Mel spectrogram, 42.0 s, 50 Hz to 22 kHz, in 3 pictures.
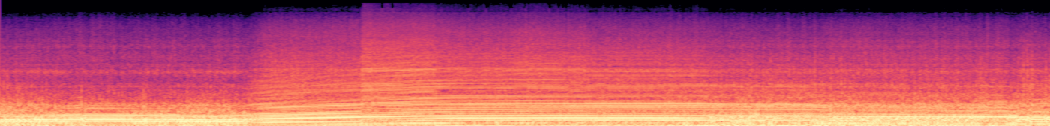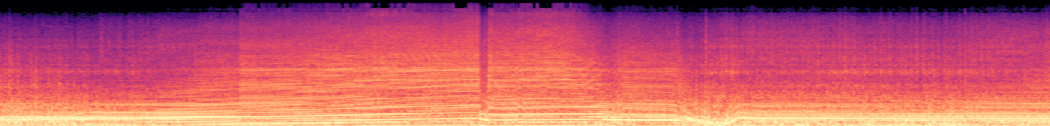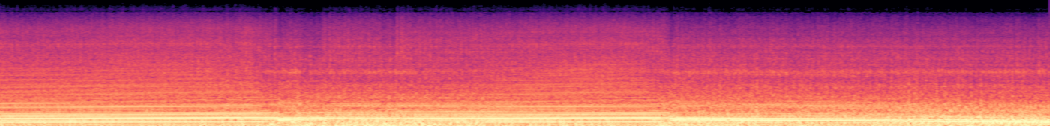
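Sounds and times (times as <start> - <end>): motorcycle engine accelerating: 0.0 - 42.0.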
